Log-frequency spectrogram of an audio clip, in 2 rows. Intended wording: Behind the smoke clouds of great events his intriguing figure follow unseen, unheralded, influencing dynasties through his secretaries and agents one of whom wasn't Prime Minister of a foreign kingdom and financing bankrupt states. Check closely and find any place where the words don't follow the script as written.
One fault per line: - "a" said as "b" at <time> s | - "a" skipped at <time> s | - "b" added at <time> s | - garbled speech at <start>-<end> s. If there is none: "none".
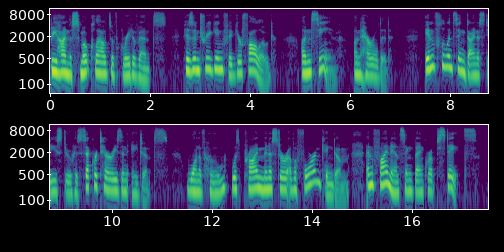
- "follow" said as "followed" at 3.9 s
- "wasn't" said as "was" at 12.4 s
